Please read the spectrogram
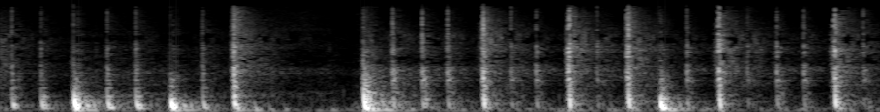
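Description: Pen tapping on a wooden tabletop, played as a drum beat: a fast rhythm of sharp clicks broken by stronger, deeper knocks, with a short lull about one and a half seconds in.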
